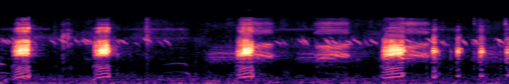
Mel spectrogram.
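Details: Eastern spot-billed duck, a mother moving early in the morning with small ducklings, two of which are attacked by a cat; loud harsh quacks about once a second, with thin high peeps and chirps between them.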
